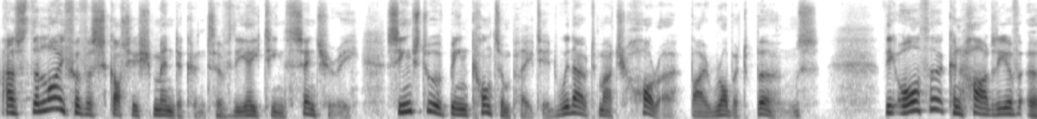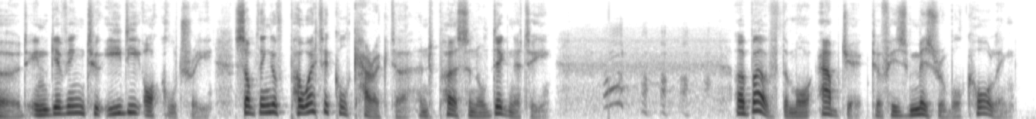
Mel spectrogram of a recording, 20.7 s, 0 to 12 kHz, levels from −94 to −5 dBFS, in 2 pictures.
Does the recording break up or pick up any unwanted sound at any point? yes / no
yes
